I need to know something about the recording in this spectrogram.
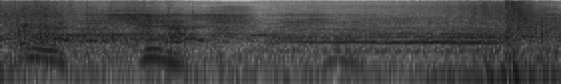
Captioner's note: man screaming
